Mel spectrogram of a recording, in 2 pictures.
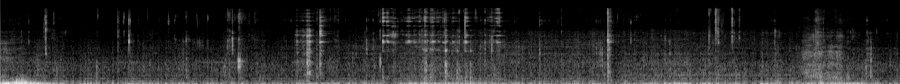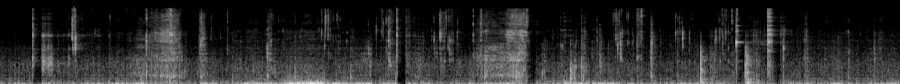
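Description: Close-miked eating: wet chewing and mouth clicks while eating mayonnaise-dressed Olivier salad and baked potato, with a spoon clinking and knocking on the dishes. The clicks and knocks are irregular, and the loudest knock comes about twelve seconds in.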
